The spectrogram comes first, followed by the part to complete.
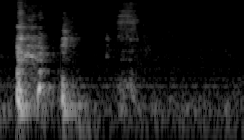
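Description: A person coughing three times in quick succession in a quiet, reverberant hall.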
